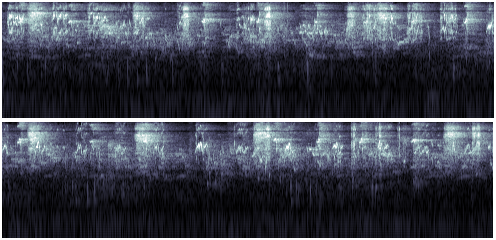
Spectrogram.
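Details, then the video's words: Begging of four young budgerigars as their yellow mother feeds them: insistent wheezing, scratchy squawks pulsing in uneven waves, high and buzzy, carrying on steadily. "yellow mother budgie feeding her four babies"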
